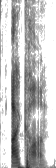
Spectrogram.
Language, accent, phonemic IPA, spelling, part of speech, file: English, US, /ˈaɪ.kɑn/, icon, noun, En-us-icon.ogg
- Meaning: An image, symbol, picture, portrait, or other representation, usually as an object of religious devotion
